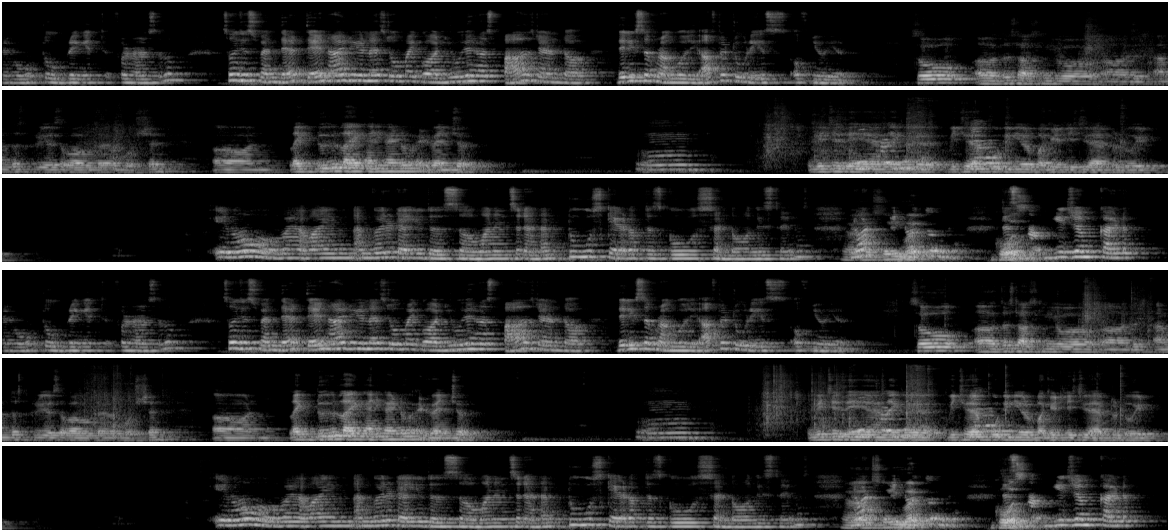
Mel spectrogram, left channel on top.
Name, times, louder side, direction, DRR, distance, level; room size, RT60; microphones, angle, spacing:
voice 1, 0.0-5.9 6.2-8.5 18.0-18.6 20.1-20.8 21.3-21.7 25.4-34.6, equal, 5° left, 4 dB, 0.3 m, -27 dB
sound 1, 8.9-9.5 10.3-13.6 18.7-21.2 21.5-21.9 22.6-23.0, right 3 dB, 55° right, 0.6 m, -45 dB
voice 2, 9.1-13.3 13.8-14.2 14.5-16.4 19.7-23.1 31.7-32.5 33.2-33.5, right 1 dB, 85° right, 3 dB, 0.8 m, -27 dB
3.9 x 2.5 x 4.0 m, 0.67 s
head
